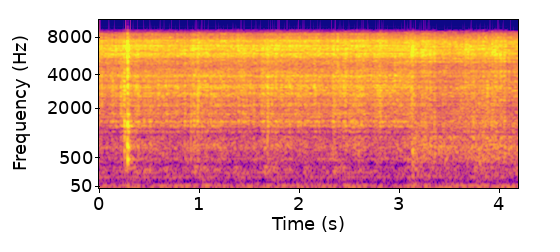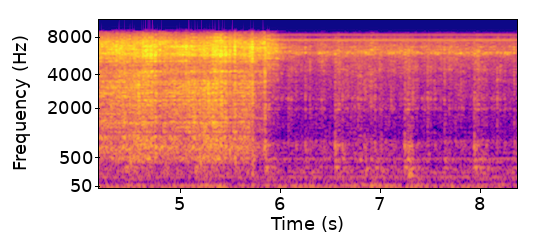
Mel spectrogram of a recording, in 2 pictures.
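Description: Acoustic wind-up gramophone's steel needle running on the shellac record after the song has ended: steady surface hiss with a sharp click just after the start and scattered soft ticks. About six seconds in the hiss cuts off as the soundbox is lifted from the record, leaving a few faint ticks.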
